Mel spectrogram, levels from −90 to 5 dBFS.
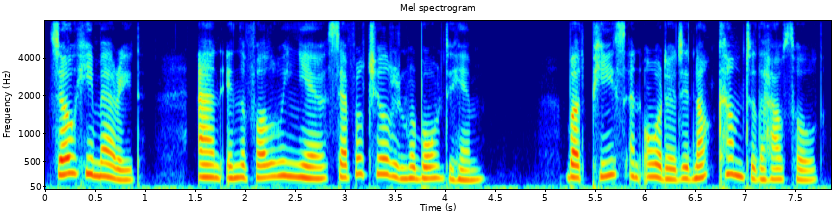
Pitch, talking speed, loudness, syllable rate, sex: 215 Hz, 185 wpm, -19 LUFS, 5.4 syllables/s, female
